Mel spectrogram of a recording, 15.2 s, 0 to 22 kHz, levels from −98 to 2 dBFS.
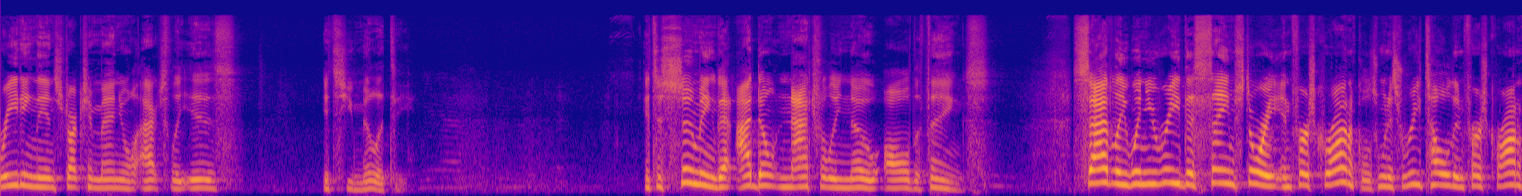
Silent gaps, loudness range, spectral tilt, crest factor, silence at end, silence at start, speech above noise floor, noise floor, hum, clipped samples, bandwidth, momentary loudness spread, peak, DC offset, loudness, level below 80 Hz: none; 18 LU; -4.5 dB/octave; 24 dB; 0 s; 0 s; 45 dB; -70 dBFS; none; under 0.1%; 16 kHz; 15 LU; -2 dBFS; under 0.1%; -25 LUFS; -78 dBFS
